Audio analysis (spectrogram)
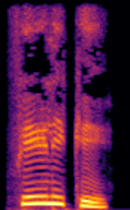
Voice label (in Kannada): "ಫಲ್ಗು", Kannada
